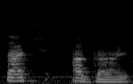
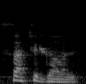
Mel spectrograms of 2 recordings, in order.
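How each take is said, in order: First: Slow model phrase. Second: Said in the usual way. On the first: Shown as a demonstration. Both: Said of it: "যেমন আমরা বলি না".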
